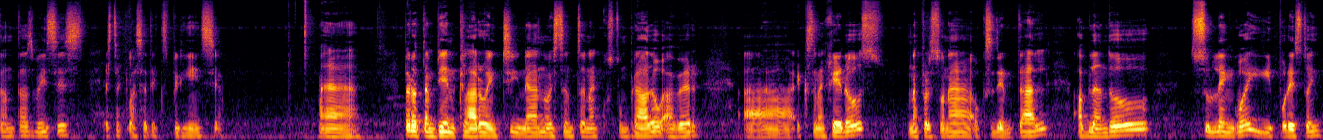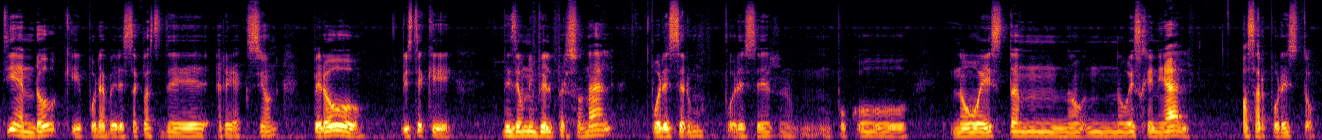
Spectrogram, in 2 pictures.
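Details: Person who stutters, a native Portuguese speaker speaking Spanish as a foreign language, with word and phrase repetitions; stuttering.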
